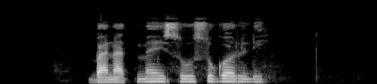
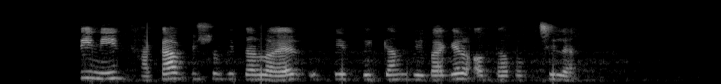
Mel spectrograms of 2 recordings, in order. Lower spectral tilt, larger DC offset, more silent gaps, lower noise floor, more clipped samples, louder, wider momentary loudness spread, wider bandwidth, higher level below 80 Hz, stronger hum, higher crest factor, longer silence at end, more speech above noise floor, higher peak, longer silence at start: first, -4.5 dB/octave vs -1.5 dB/octave; neither; neither; about the same, -79 dBFS vs -77 dBFS; neither; first, -17 LUFS vs -30 LUFS; second, 10 LU vs 14 LU; first, 10 kHz vs 7.8 kHz; first, -56 dBFS vs -76 dBFS; neither; about the same, 20 dB vs 24 dB; second, 1.15 s vs 1.45 s; first, 62 dB vs 47 dB; first, 0 dBFS vs -8 dBFS; about the same, 0.9 s vs 0.8 s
